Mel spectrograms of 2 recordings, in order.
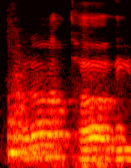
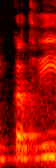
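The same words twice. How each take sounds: First: "प्रथवी" drawn out slowly as pa-ra-tha-vi; colloquial pronunciation. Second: "पृथ्वी" said compactly as prith-vi, consonants joined; standard pronunciation. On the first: Teacher showing the wrong form, slow "प्रथवी" as pa-ra-tha-vi. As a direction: break "प्रथवी" into loose slow syllables, pa-ra-tha-vi. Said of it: "पूरा शब्द ऐसे लिखते हैं". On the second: Teacher correcting the word, standard "पृथ्वी" as prith-vi. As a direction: join pr and thv in "पृथ्वी", two syllables. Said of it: "प्रथवी नहीं पृथ्वी होता है". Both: Shown as a demonstration.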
